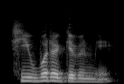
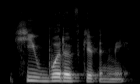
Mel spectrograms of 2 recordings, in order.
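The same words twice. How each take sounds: First: 'Would have' is reduced further, with no 'v' sound. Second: 'Would have' is shortened, keeping a light 'v' sound. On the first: "some people even get lazier" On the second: "that's how we say it all the time"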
